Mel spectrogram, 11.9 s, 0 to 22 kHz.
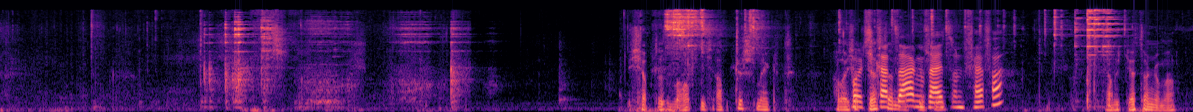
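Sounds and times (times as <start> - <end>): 
dishes and utensils clinking and scraping as food is served onto plates: 2.0 - 5.7, 6.6 - 7.8, 8.4 - 11.4
speech: 6.4 - 10.2, 11.0 - 11.8.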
